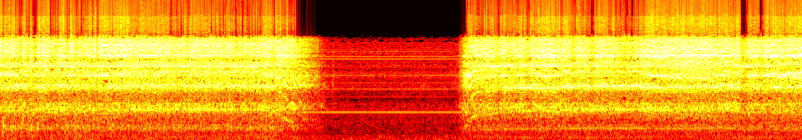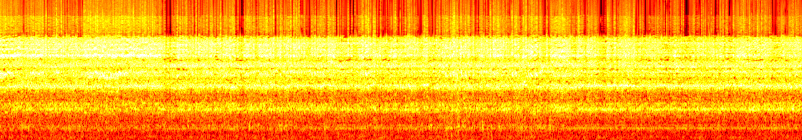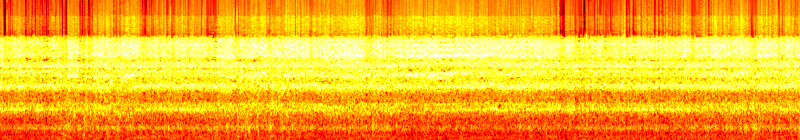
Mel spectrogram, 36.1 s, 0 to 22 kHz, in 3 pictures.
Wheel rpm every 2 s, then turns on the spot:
220, 230, 20, 90, 230, 210, 220, 230, 230, 230, 230, 240, 230, 230, 220, 220, 230, 230.
none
